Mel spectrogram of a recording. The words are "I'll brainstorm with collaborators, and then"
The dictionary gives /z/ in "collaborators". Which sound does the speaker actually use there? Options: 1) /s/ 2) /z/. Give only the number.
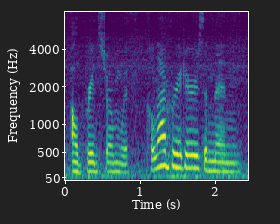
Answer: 2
